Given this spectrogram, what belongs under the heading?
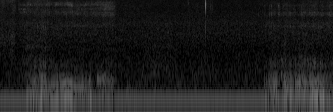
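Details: Sleeping dog snoring: low rattling snores over two breath cycles, over a steady low hum.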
